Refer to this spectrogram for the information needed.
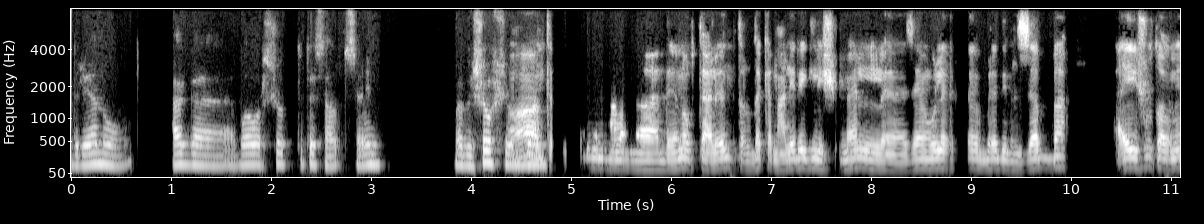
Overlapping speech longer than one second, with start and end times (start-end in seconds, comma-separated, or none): none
